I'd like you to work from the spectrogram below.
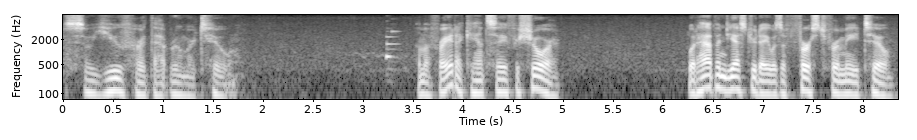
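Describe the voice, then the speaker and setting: A man playing a cool, reserved, pragmatic young warrior in a video game, speaking in a measured, matter-of-fact way. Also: fairly low pitch, a little hiss or hum, lightly acted. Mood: composed, curious.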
